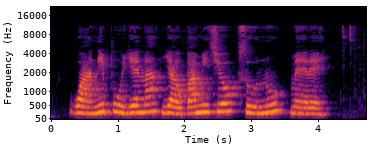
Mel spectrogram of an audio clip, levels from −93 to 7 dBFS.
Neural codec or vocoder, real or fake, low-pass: none; real; 10.8 kHz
